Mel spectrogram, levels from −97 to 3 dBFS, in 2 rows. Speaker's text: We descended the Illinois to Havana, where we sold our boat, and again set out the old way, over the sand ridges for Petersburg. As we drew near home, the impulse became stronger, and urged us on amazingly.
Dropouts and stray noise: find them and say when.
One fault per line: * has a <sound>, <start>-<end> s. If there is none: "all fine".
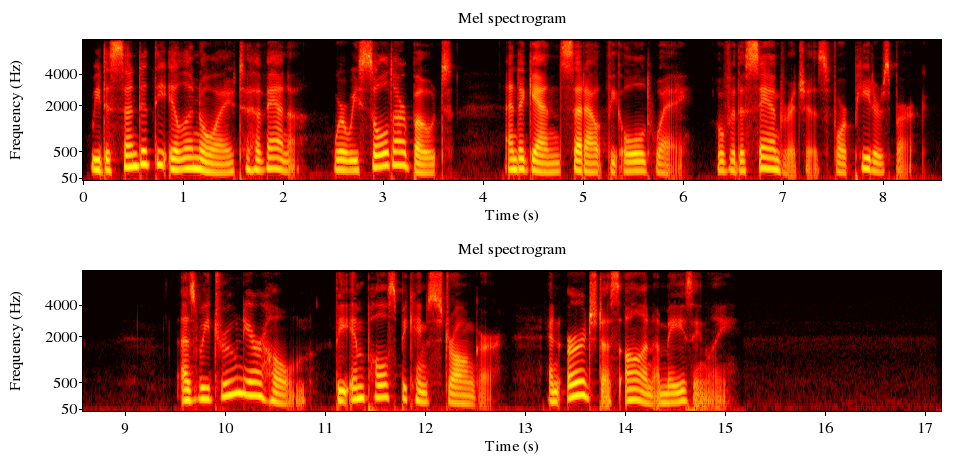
all fine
